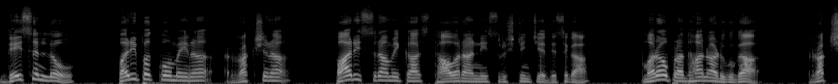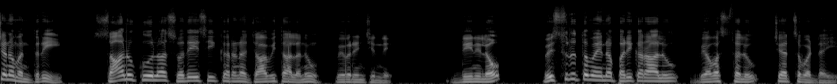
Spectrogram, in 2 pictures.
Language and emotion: Telugu, neutral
